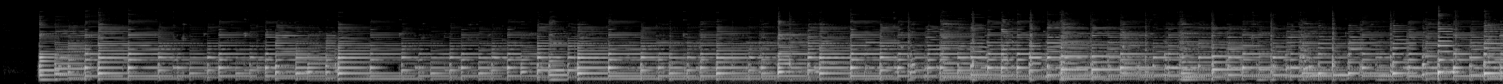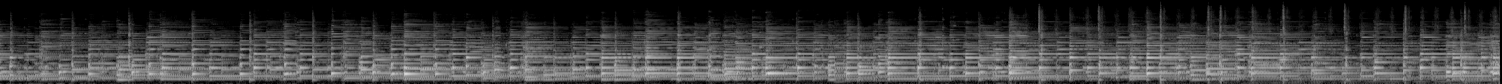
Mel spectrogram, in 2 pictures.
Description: Listen to a sample of the instrumenal track.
